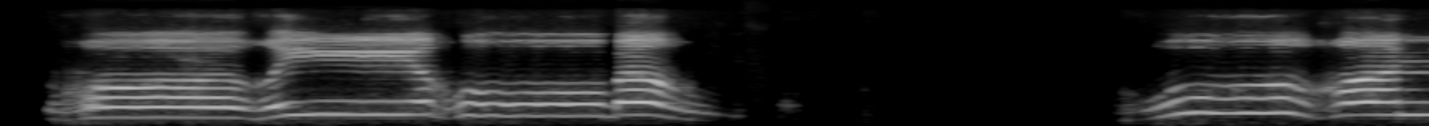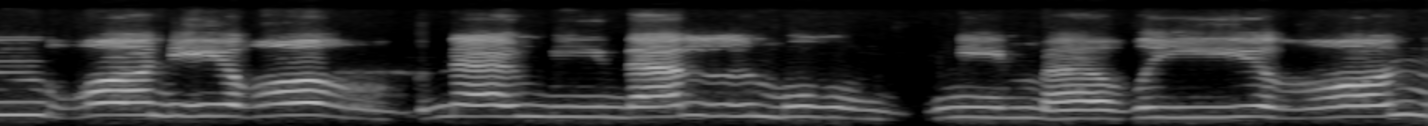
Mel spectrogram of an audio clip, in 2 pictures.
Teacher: huruf ghin keluar dari tenggorokan bagian atas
